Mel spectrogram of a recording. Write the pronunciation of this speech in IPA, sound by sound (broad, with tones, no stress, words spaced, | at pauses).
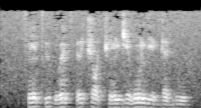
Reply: t͡sẽ˩˧˩tʼɨ˧˩ɡʷɛ̃˩˧˩ t͡sʼɘ˩˧˩t͡ʃɔ˧˩ t͡ʃẽ˨˦ ɡʲe˩˧˩wũ˦ lʲe˧˩ ɡɛ˧˩ɡu˧˩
